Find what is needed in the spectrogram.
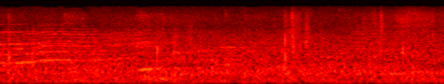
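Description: Outdoor street ambience: a steady hum of the town with faint, distant voices and a few sharp clicks, such as footsteps, in the second half.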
